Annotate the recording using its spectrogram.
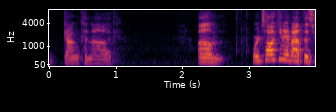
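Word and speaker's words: Gean-cánach: to put it lightly the word is pronounced and Gant gonca nog um we're talking about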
